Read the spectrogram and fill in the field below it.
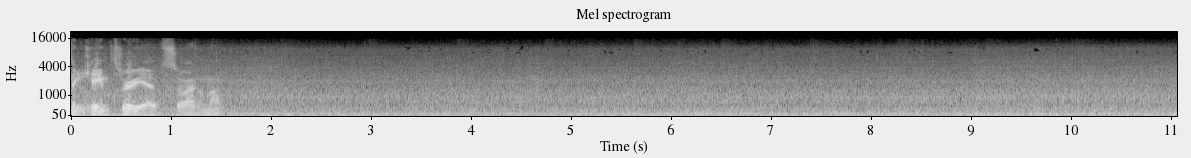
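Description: A truck engine rumbles steadily as the truck drives over rough ground.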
